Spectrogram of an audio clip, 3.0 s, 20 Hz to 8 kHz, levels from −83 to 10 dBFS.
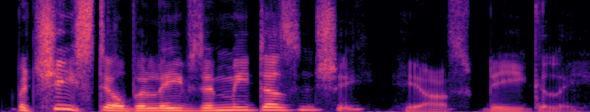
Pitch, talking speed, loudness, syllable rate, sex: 155 Hz, 225 wpm, -16 LUFS, 5.8 syllables/s, male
